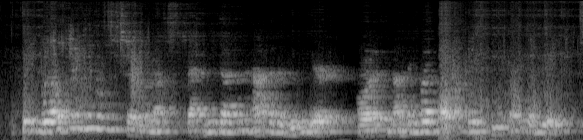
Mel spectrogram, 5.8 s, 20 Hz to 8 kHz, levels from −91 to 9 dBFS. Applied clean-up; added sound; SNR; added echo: neural separator model SepFormer DNS4.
